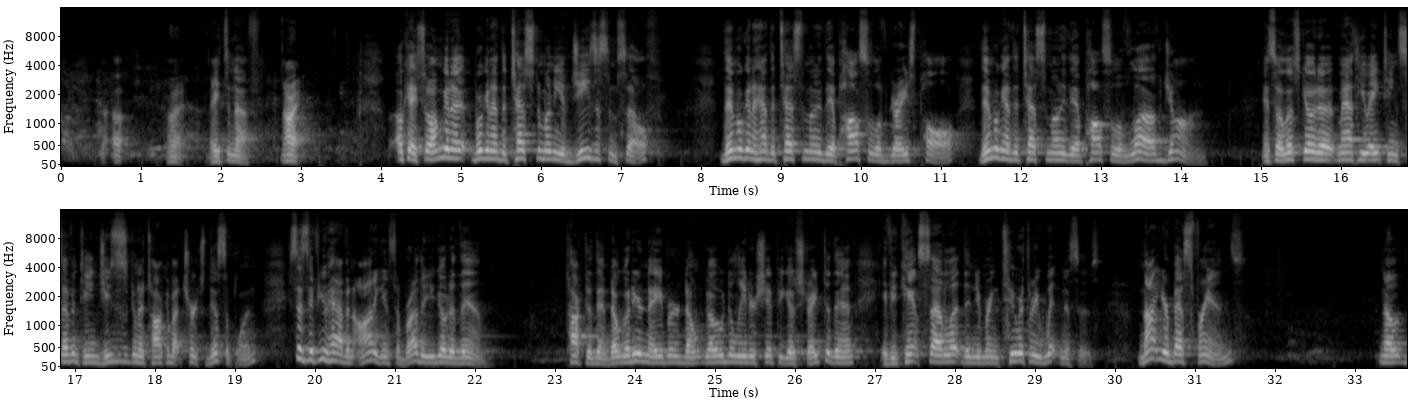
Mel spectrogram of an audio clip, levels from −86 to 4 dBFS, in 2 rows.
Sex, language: male, English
